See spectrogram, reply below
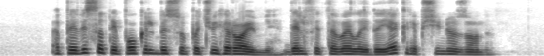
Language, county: Lithuanian, Vilnius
